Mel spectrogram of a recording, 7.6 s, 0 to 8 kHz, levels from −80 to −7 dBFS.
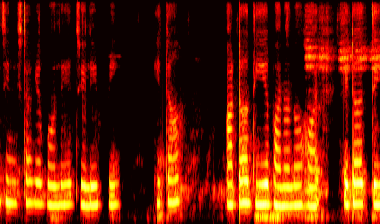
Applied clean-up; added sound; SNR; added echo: none; none; none; none.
